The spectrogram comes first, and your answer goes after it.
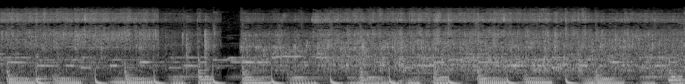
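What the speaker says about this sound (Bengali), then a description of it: "ক্যাপসিকাম, কাঁচা লঙ্কা। অল্প ভেজে নেব।" Capsicum, onion and green chilies frying in hot oil for chili chicken, a steady loud sizzle broken by rhythmic stirring scrapes and a brief pause midway.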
